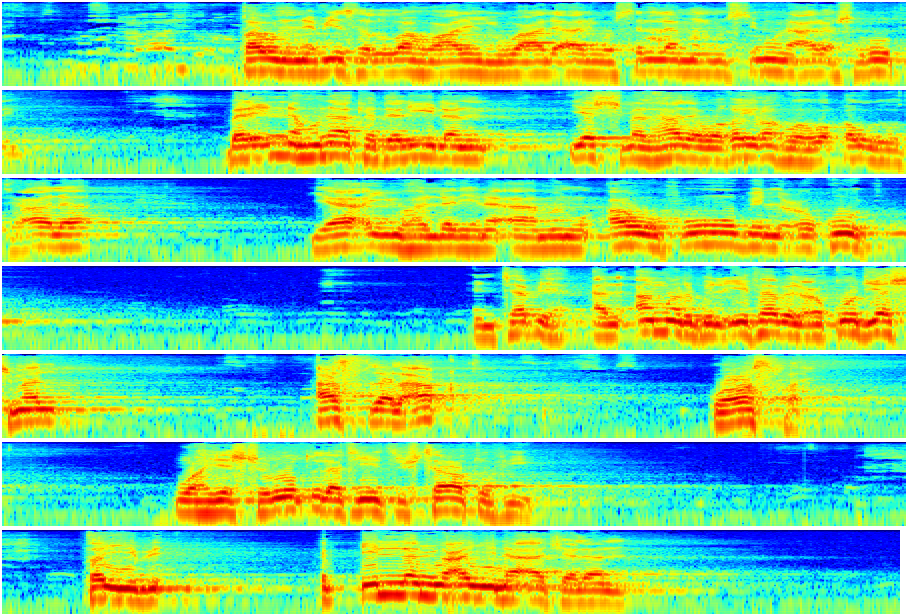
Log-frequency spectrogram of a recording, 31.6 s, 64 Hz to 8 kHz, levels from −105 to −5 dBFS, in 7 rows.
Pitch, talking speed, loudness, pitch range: 150 Hz, 85 wpm, -18 LUFS, 135-165 Hz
